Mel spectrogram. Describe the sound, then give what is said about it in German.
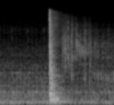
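A single sharp rifle shot from a professional kangaroo hunter in Australia cracks out of a quiet outdoor background, its report ringing briefly and decaying into a faint echo. No voices are heard. “Die wichtigste Regel, keine Kängurumütter und jeder Schuss muss sitzen.”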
